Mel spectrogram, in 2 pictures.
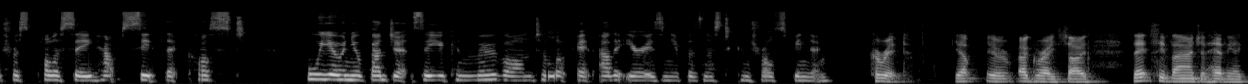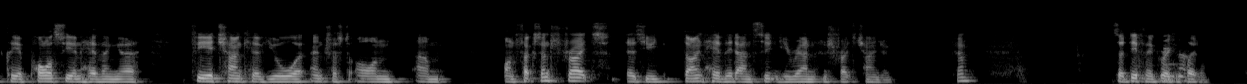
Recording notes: Recorded on the second Beef + Lamb New Zealand ‘Sow, Grow, Thrive’ webinar, 18 September 2023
